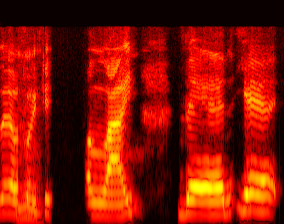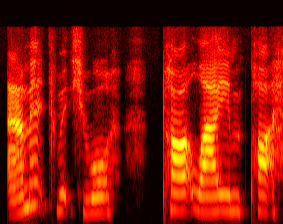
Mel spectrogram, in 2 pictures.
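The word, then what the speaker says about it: Ammit: However, it was adamant. Is that how you pronounce that? Adamant? Amit, yeah. Sorry, the damned souls, not Anubis.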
